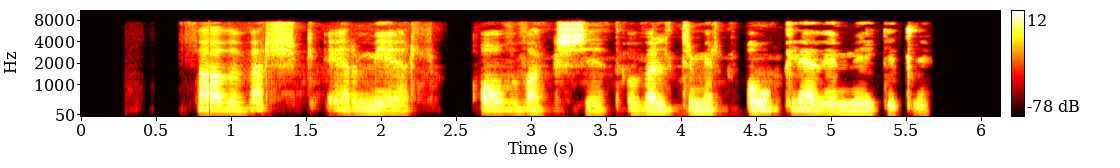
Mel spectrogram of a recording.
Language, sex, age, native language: Icelandic, female, 15, Filipino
